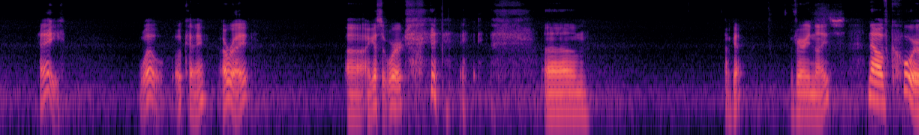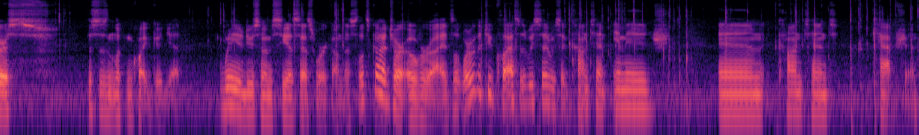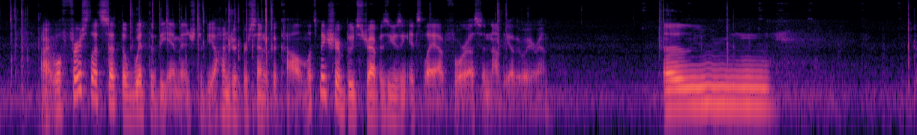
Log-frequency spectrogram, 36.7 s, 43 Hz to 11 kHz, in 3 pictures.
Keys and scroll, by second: 16.2 super+Tab, 27.9 super+s, 28.2 super+Tab, 31.3 super+Tab, 33.4 super+Tab.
